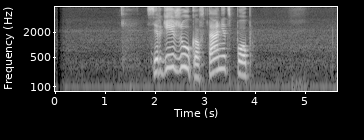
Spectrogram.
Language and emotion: Russian, neutral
